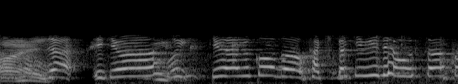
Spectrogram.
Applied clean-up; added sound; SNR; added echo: neural mask model Resemble Enhance denoiser.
